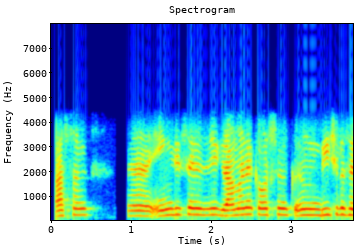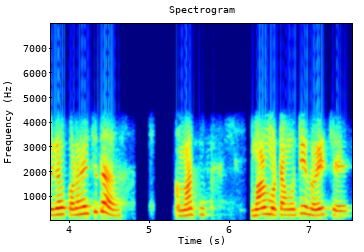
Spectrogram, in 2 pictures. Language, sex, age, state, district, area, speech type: Bengali, female, 18-30, West Bengal, Cooch Behar, rural, conversation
